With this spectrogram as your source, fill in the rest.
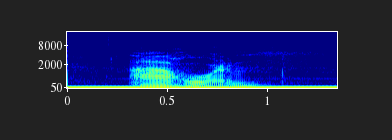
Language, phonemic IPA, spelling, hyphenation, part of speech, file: Dutch, /aːˈɦɔrn/, ahorn, ahorn, noun, Nl-ahorn.ogg
- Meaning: maple, tree of the genus Acer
